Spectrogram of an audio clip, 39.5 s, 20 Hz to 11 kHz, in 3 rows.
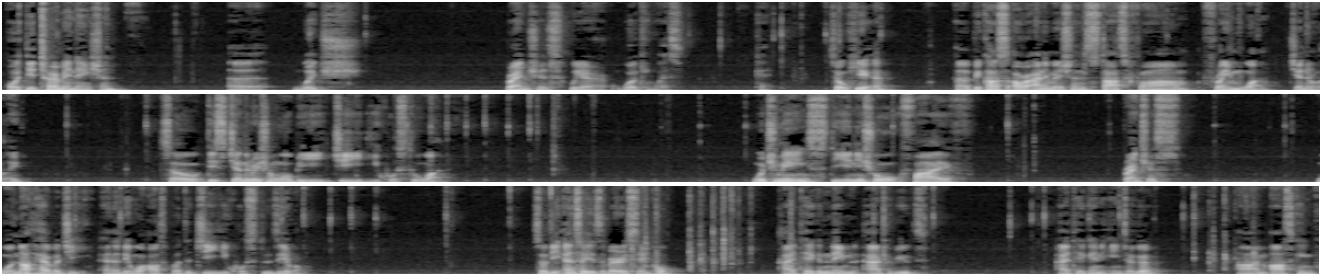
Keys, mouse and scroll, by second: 3.1 click, 12.1 shift+space, 13.9-15.3 drag, 15.3-16.0 middle drag, 16.0-18.5 typing, 16.6 click, 17.5 click, 17.9 click, 18.3 click, 20.2-21.7 middle drag, 21.7 d, 22.1-23.3 drag, 23.3 d, 23.4 d, 25.4-26.8 middle drag, 26.8-31.9 typing, 27.1 click, 29.2 click, 29.7 click, 30.1 click, 31.5 right click, 32.2 middle click, 32.9 ctrl+a, 35.6-37.3 drag, 38.2-39.5 drag.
